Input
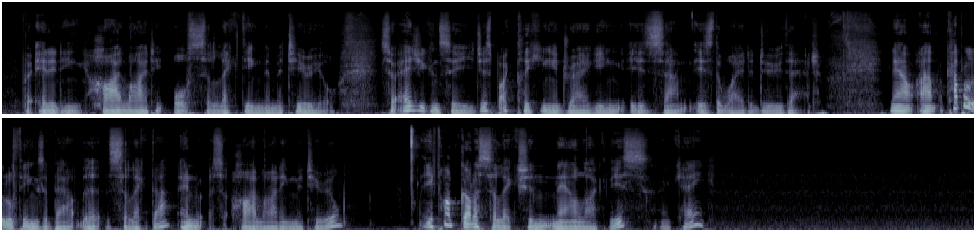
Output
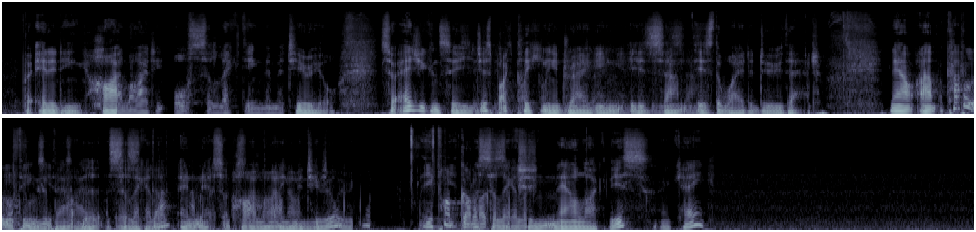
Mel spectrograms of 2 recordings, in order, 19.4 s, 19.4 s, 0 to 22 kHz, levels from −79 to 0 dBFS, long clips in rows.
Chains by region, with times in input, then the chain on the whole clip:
1.15–2.95 HPF 330 Hz 6 dB/oct + ensemble effect
4.31–7.08 high shelf 8700 Hz -11.5 dB + lo-fi delay 0.21 s, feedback 55%, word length 8-bit, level -12.5 dB
9.38–15.32 reverse delay 0.175 s, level -6.5 dB + compressor 4:1, threshold -31 dBFS
whole clip: dry

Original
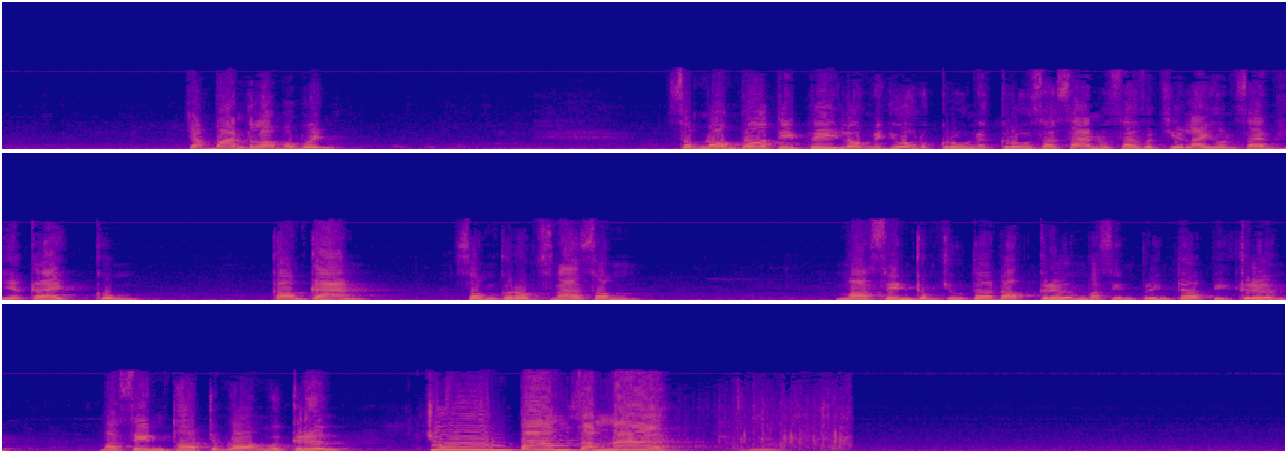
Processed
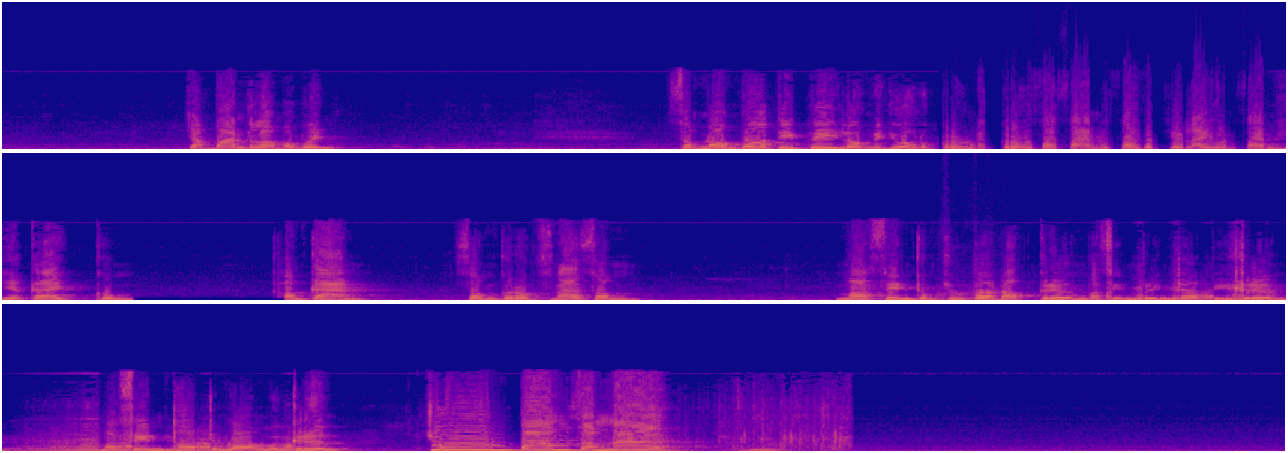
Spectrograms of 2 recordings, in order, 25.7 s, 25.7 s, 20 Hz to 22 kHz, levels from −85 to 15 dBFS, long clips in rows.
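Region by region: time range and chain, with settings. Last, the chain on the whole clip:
6.24–8.44 power-law curve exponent 2 + Doppler distortion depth 0.22 ms
9.43–10.45 HPF 950 Hz 24 dB/oct + compressor, threshold -46 dBFS
14.78–15.26 zero-crossing step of -43 dBFS + bell 1000 Hz +11.5 dB 1.2 oct + ensemble effect
15.92–19.18 high shelf 6700 Hz -10 dB + backwards sustainer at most 30 dB/s
whole clip: dry

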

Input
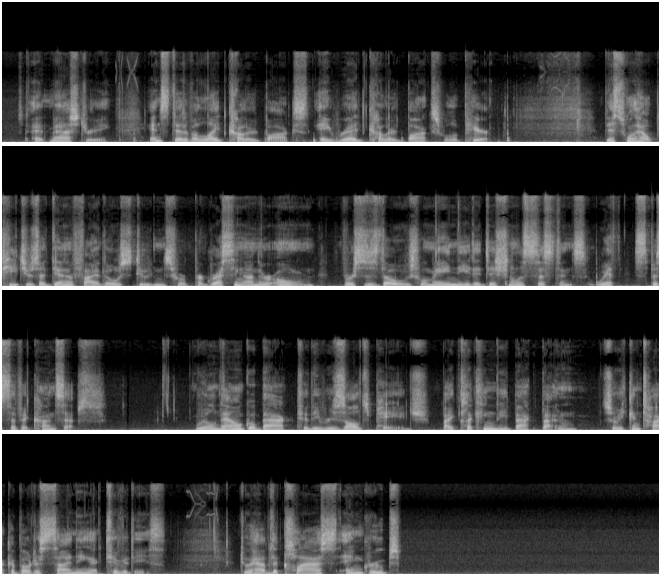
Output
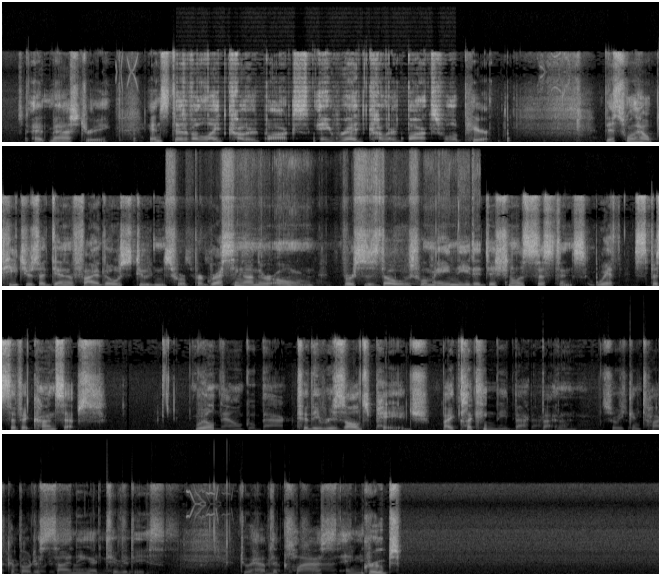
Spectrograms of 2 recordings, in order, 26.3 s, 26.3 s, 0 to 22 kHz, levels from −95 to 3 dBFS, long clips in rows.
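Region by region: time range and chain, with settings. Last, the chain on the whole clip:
1.74–4.54 tilt +2.5 dB/oct + comb 1.4 ms, depth 74%
8.21–11.36 median filter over 3 samples + feedback echo 0.194 s, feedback 34%, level -23.5 dB
15.25–16.04 compressor 2.5:1, threshold -31 dBFS + passive tone stack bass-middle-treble 5-5-5
17.98–23.31 compressor 2.5:1, threshold -47 dBFS + echo 0.153 s -14 dB
whole clip: high shelf 11000 Hz +7.5 dB; limiter -17.5 dBFS; differentiator; gain +4 dB

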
